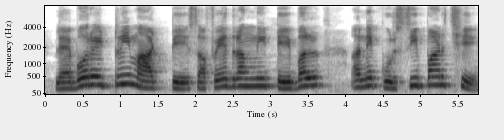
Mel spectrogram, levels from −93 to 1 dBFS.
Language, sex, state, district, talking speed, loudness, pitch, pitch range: Gujarati, male, Gujarat, Valsad, 95 wpm, -17 LUFS, 215 Hz, 170-230 Hz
